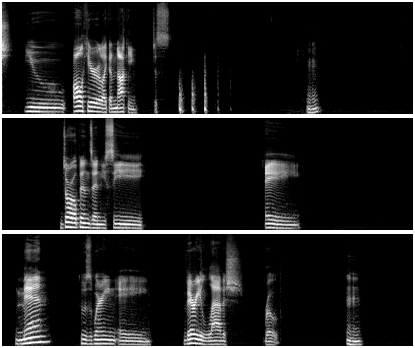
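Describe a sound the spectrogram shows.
A man speaks calmly in short bursts through a microphone on an online call.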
